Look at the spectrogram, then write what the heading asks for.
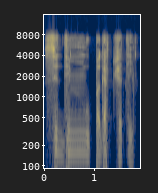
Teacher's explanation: And it's not a real sandhi, siddhim upagacchati. It behaves like a full consonantal M, because it's followed by a vowel, so no anuswara.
